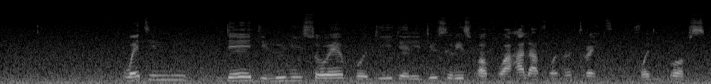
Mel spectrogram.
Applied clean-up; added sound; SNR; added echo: none; Water; 7 dB; none.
